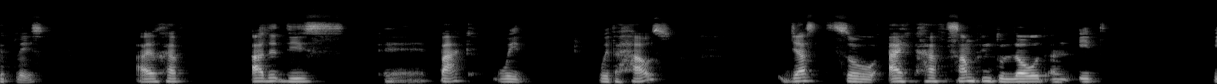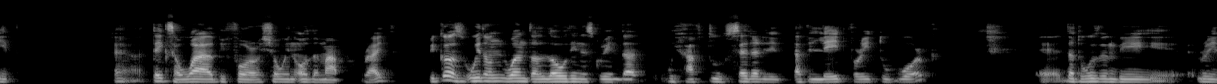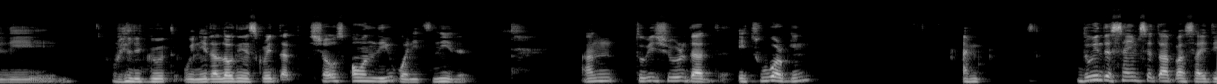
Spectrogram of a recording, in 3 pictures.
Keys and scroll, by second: 3.6 ctrl+shift+Escape, 16.4-21.2 typing, 18.5 Escape, 28.7-36.3 typing, 31.9 Escape.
